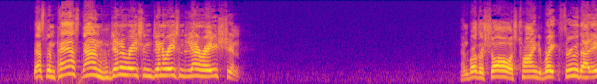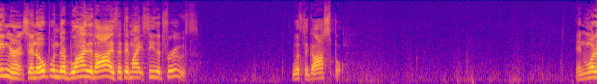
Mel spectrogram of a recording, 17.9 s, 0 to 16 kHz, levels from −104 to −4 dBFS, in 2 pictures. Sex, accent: male, American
